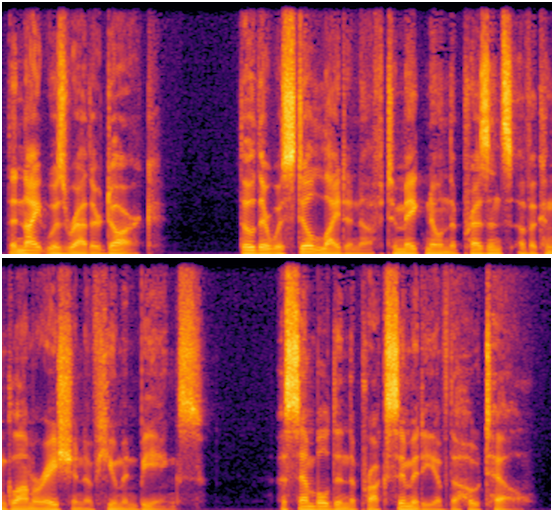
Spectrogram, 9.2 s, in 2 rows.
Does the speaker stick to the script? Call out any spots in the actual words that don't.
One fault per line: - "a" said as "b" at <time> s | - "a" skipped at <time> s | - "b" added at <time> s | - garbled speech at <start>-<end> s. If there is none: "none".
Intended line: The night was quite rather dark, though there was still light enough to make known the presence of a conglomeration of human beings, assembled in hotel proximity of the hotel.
- "quite" skipped at 0.6 s
- "hotel" said as "the" at 7.5 s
